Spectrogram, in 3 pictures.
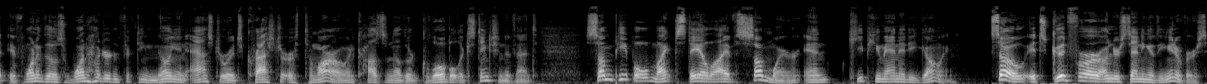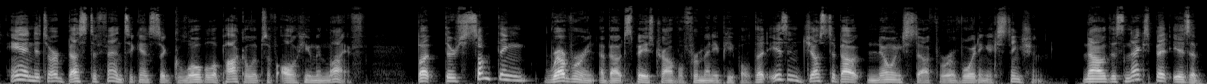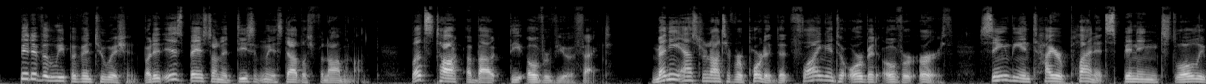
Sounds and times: Narration, monologue: 0.0 - 36.2.

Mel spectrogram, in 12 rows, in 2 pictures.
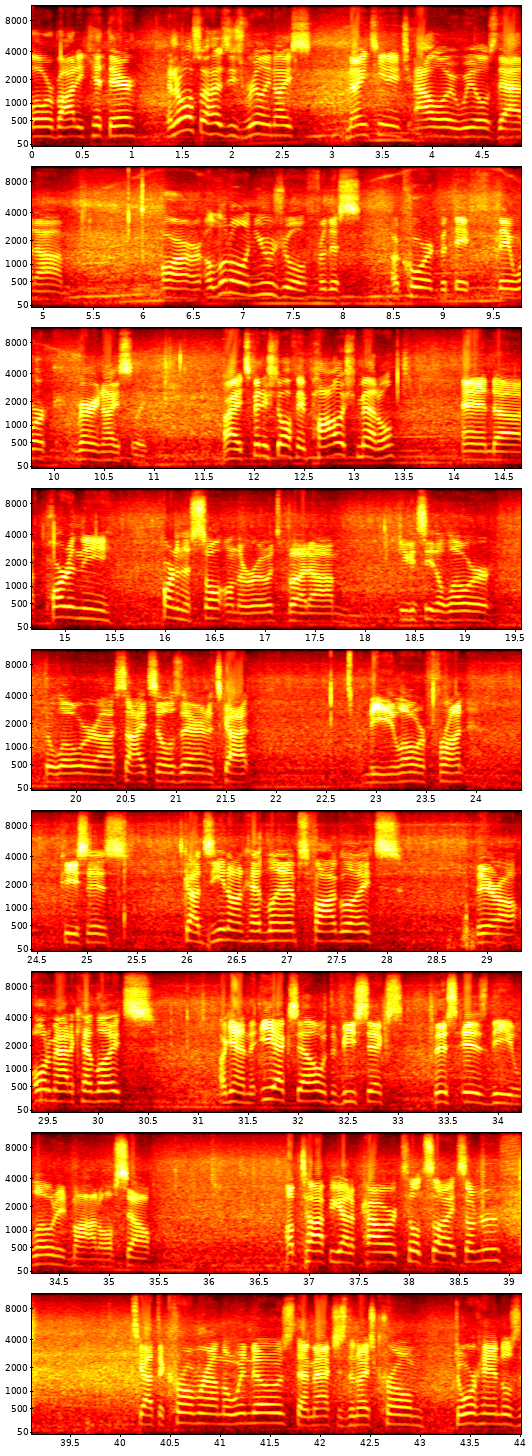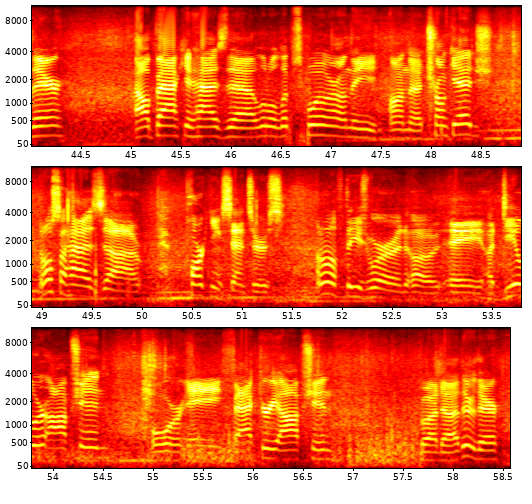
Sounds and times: Speech: 0.0 - 5.3, 6.1 - 11.0, 11.7 - 13.4, 14.1 - 21.8, 22.7 - 24.0, 24.7 - 28.2, 28.9 - 30.6, 31.2 - 35.4, 36.8 - 39.2, 40.1 - 44.4, 45.0 - 56.9, 57.7 - 58.5
Car passing by: 5.2 - 6.5, 48.4 - 52.0.

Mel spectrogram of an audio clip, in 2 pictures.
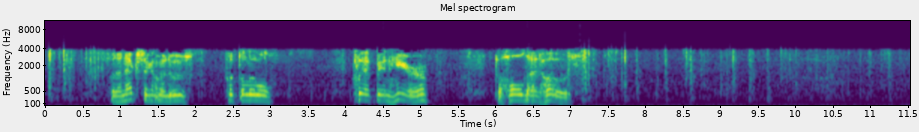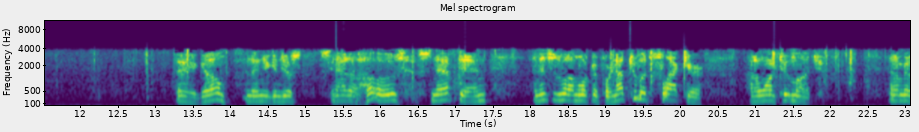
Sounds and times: Speech: 0.8 - 3.1, 4.1 - 5.2, 6.0 - 7.2, 13.2 - 17.4, 18.0 - 22.0, 22.8 - 23.0.

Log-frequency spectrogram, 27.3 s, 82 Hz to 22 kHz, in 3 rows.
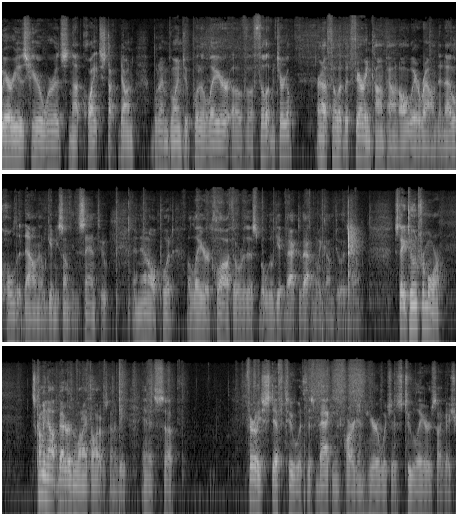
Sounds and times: Speech: 0.0 - 16.3, 16.9 - 18.0, 18.8 - 21.7, 23.0 - 27.2.

